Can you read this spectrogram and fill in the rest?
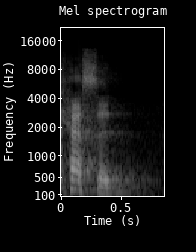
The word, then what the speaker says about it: chesed: This word in the Hebrew is pronounced chesed.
